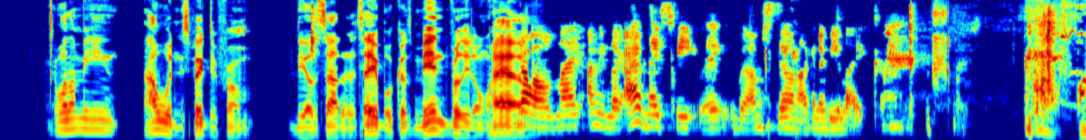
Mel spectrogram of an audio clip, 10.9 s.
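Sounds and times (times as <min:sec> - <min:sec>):
speech: 0:00.5 - 0:10.8
sneeze: 0:10.2 - 0:10.8.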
